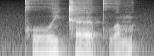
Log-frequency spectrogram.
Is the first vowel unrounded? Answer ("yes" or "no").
no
